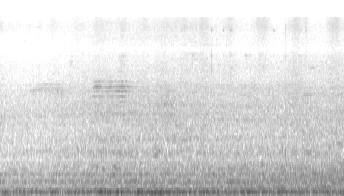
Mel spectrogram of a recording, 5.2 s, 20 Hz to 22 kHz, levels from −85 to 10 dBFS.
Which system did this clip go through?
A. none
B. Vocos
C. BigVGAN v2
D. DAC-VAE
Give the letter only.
A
